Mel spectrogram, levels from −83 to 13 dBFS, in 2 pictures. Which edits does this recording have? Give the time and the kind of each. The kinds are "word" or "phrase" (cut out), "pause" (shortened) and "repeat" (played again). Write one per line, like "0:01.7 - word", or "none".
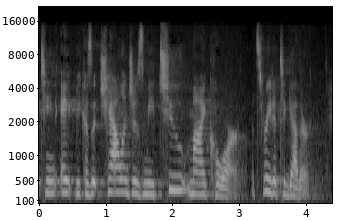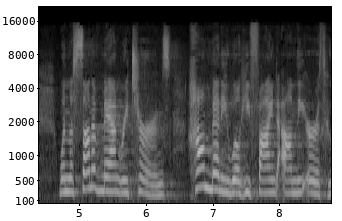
0:03.1 - pause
